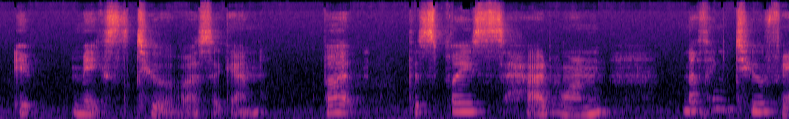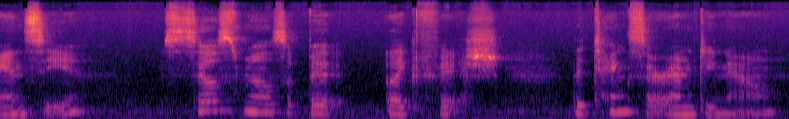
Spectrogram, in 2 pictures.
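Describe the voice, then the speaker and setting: A woman voicing a flirty, playful female werewolf guide in an ASMR roleplay, speaking in soft, teasing whispers. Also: fairly high pitch, vocal fry, a little hiss or hum.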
